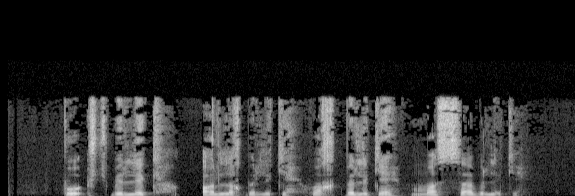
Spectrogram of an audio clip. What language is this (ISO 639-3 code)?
uig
